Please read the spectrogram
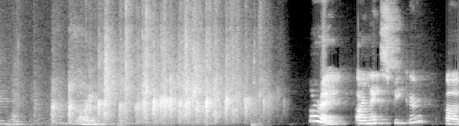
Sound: applause

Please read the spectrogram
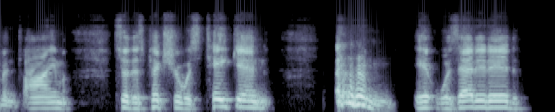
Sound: coughs

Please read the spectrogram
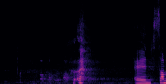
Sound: audience laughs

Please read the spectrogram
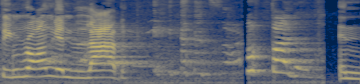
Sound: laughing

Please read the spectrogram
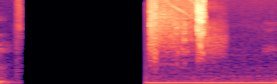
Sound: laptop glitches and powers off

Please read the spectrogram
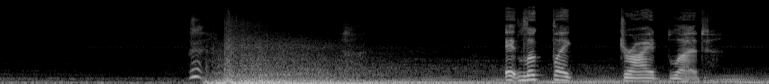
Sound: gasps

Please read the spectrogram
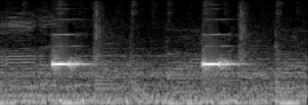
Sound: peep

